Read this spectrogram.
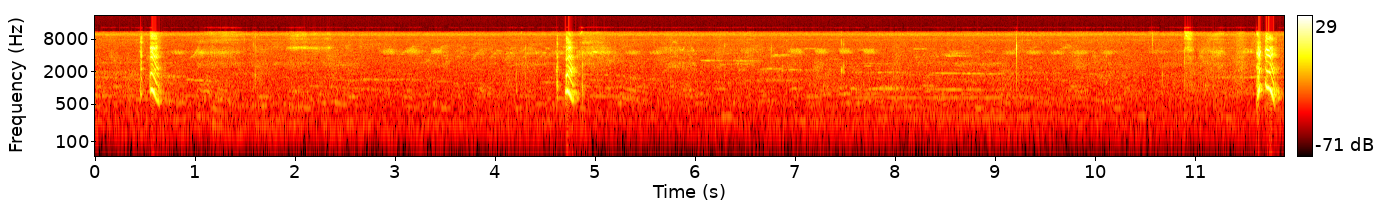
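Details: Infant's first hiccups, with mother: three brief, sharp catching sounds spaced several seconds apart over quiet room noise; hiccups.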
